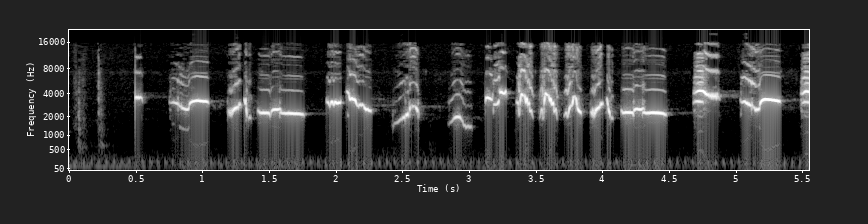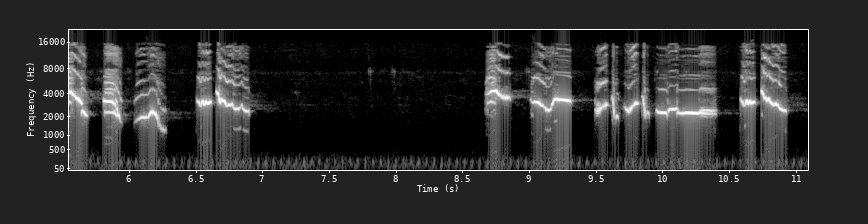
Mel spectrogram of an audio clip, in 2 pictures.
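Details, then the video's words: Energetic white-rumped shama singing, meant to coax a reluctant shama into song: rapid bursts of whistles, buzzy trills and chattering notes, a two-second silence, then more varied phrases, with a low hum beneath. "Suara Burung Kacer DADA PUTIHH Gacor cocok untuk Pancingan Kacer yang malas BUNYI."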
